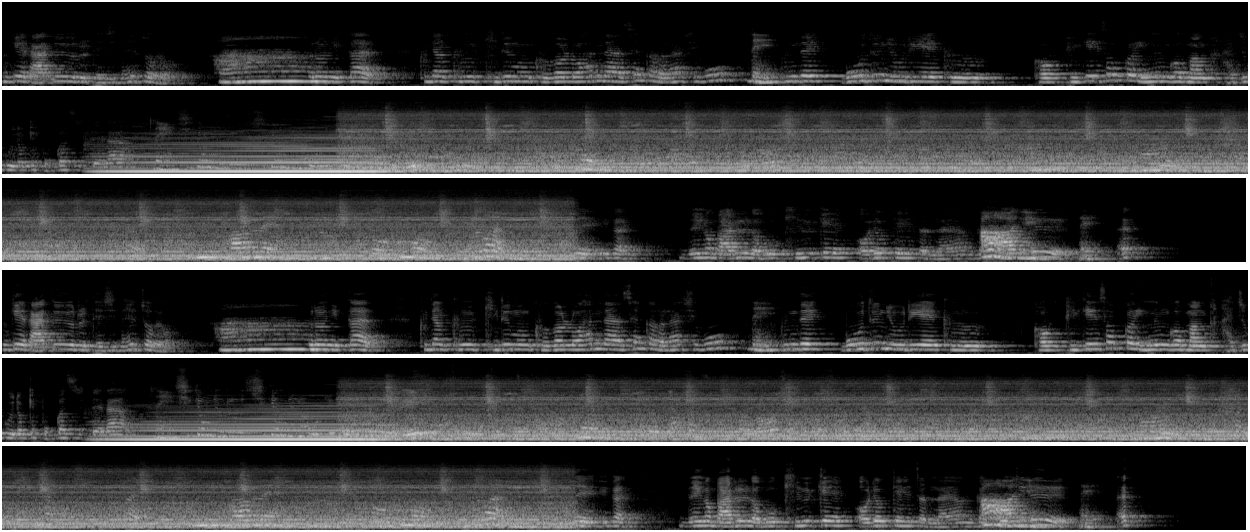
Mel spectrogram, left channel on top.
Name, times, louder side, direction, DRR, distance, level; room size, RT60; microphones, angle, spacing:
voice 1, 0.0-1.7 3.1-3.8 4.2-7.2 7.8-9.9 10.3-13.8 14.2-18.1 18.8-22.4 24.0-25.5 26.0-26.4 30.6-31.2 31.7-35.6 36.1-36.2, right 2 dB, 45° right, 5 dB, 0.4 m, -29 dB
voice 2, 2.1-3.2 7.4-7.7 14.0-14.2 18.2-18.6 22.6-24.2 24.6-24.8 26.7-30.4 34.7-35.3 35.7-35.9, left 1 dB, 75° left, -2 dB, 0.9 m, -25 dB
sound 1, 13.3-16.8, left 3 dB, 55° left, 0.3 m, -18 dB
sound 2, 15.8-30.7, equal, 40° left, 0.7 m, -24 dB
4.6 x 2.5 x 2.3 m, 0.74 s
head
